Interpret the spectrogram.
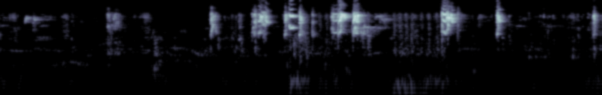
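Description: Small birds chirping: a run of short, sharp, high chirps, coming thickest and loudest between about two and five seconds in.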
